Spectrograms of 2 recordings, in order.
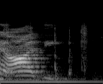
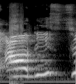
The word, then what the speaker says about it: Aldi: It was like the S in Illinois is silent and the S in Aldi is invisible because there's no S in Aldi. – True, but she say Aldi's too.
